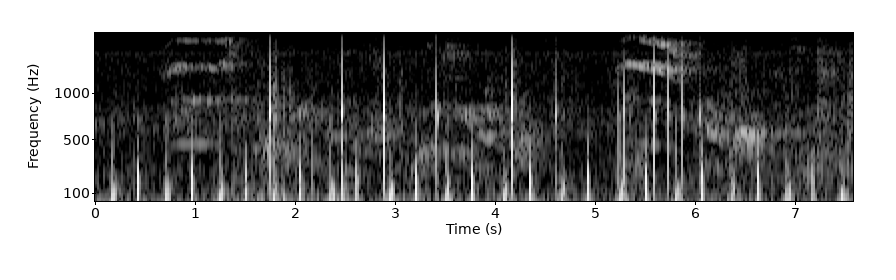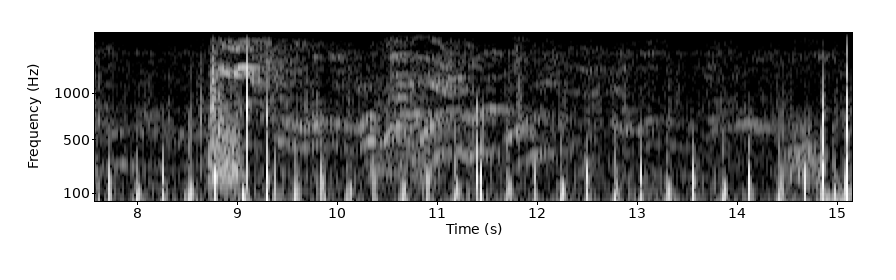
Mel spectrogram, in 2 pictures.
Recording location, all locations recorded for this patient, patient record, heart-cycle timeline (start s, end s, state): mitral valve (MV)
aortic valve (AV)+pulmonary valve (PV)+tricuspid valve (TV)+mitral valve (MV)
#Age: Child
#Sex: Male
#Height: 115.0 cm
#Weight: 19.7 kg
#Pregnancy status: False
#Murmur: Absent
#Murmur locations: nan
#Most audible location: nan
#Systolic murmur timing: nan
#Systolic murmur shape: nan
#Systolic murmur grading: nan
#Systolic murmur pitch: nan
#Systolic murmur quality: nan
#Diastolic murmur timing: nan
#Diastolic murmur shape: nan
#Diastolic murmur grading: nan
#Diastolic murmur pitch: nan
#Diastolic murmur quality: nan
#Outcome: Normal
#Campaign: 2015 screening campaign
0.00	0.13	unannotated
0.13	0.26	S1
0.26	0.38	systole
0.38	0.52	S2
0.52	0.68	diastole
0.68	0.80	S1
0.80	0.92	systole
0.92	1.06	S2
1.06	1.22	diastole
1.22	1.34	S1
1.34	1.44	systole
1.44	1.60	S2
1.60	1.75	diastole
1.75	1.85	S1
1.85	2.00	systole
2.00	2.14	S2
2.14	2.32	diastole
2.32	2.44	S1
2.44	2.58	systole
2.58	2.68	S2
2.68	2.88	diastole
2.88	3.04	S1
3.04	3.16	systole
3.16	3.28	S2
3.28	3.46	diastole
3.46	3.60	S1
3.60	3.72	systole
3.72	3.86	S2
3.86	4.05	diastole
4.05	4.15	S1
4.15	4.32	systole
4.32	4.44	S2
4.44	4.64	diastole
4.64	4.76	S1
4.76	4.88	systole
4.88	5.02	S2
5.02	5.22	diastole
5.22	5.36	S1
5.36	5.48	systole
5.48	5.58	S2
5.58	5.78	diastole
5.78	5.92	S1
5.92	6.02	systole
6.02	6.11	S2
6.11	6.34	diastole
6.34	6.46	S1
6.46	6.60	systole
6.60	6.67	S2
6.67	6.89	diastole
6.89	7.00	S1
7.00	7.14	systole
7.14	7.24	S2
7.24	7.43	diastole
7.43	7.53	S1
7.53	7.68	systole
7.68	7.78	S2
7.78	7.96	diastole
7.96	8.08	S1
8.08	8.20	systole
8.20	8.32	S2
8.32	8.48	diastole
8.48	8.60	S1
8.60	8.72	systole
8.72	8.86	S2
8.86	9.02	diastole
9.02	9.09	S1
9.09	9.24	systole
9.24	9.35	S2
9.35	9.54	diastole
9.54	9.66	S1
9.66	9.82	systole
9.82	9.92	S2
9.92	10.08	diastole
10.08	10.18	S1
10.18	10.33	systole
10.33	10.41	S2
10.41	10.62	diastole
10.62	10.74	S1
10.74	10.87	systole
10.87	10.94	S2
10.94	11.14	diastole
11.14	11.24	S1
11.24	11.40	systole
11.40	11.47	S2
11.47	11.68	diastole
11.68	11.80	S1
11.80	11.94	systole
11.94	12.04	S2
12.04	12.20	diastole
12.20	12.32	S1
12.32	12.44	systole
12.44	12.56	S2
12.56	12.74	diastole
12.74	12.86	S1
12.86	12.98	systole
12.98	13.10	S2
13.10	13.28	diastole
13.28	13.38	S1
13.38	13.50	systole
13.50	13.64	S2
13.64	13.82	diastole
13.82	13.94	S1
13.94	14.06	systole
14.06	14.20	S2
14.20	14.38	diastole
14.38	14.49	S1
14.49	15.15	unannotated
